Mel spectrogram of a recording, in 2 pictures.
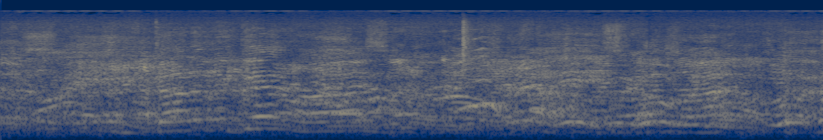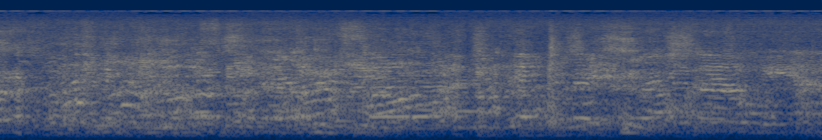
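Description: Overlapping chatter of a small group of adults, several people talking at once without a single clear speaker.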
